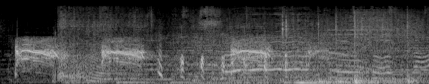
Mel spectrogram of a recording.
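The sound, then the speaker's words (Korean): A woman in her early thirties imitates a crow, giving about three harsh, drawn-out cawing calls, separated by short pauses with some fainter clicking vocal sounds in between. “30대 초반의 여성분이 까마귀 소리 들어보겠습니다.”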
